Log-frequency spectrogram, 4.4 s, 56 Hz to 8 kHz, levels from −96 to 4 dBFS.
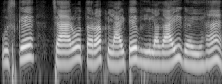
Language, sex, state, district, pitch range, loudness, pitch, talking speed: Hindi, female, Jharkhand, Garhwa, 185-235 Hz, -15 LUFS, 195 Hz, 110 wpm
